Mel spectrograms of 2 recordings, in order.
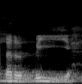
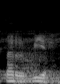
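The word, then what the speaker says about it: تربية: jatuh dalam kesalahan itu ketika mereka bilang tarbiah tarbiah ini mereka sering membacanya dengan tasdid di atas ynya padahal gak ada Banyak yang bilang tbiah seperti itu ya Tapi aslinya gak ada dia tarbiah seperti itu tbiah Eh soal ada pertanyaan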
